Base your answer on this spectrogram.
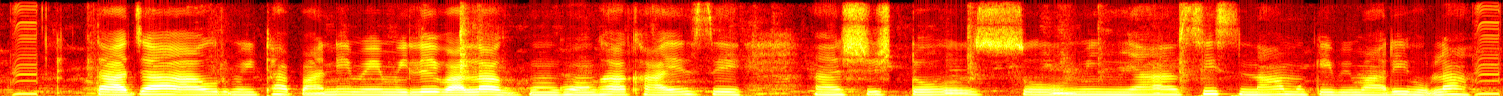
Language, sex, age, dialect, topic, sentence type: Bhojpuri, female, 25-30, Western, agriculture, statement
